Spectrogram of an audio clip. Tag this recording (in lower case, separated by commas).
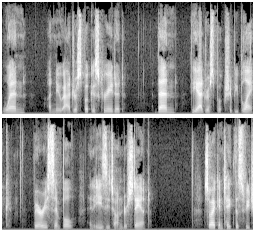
speech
